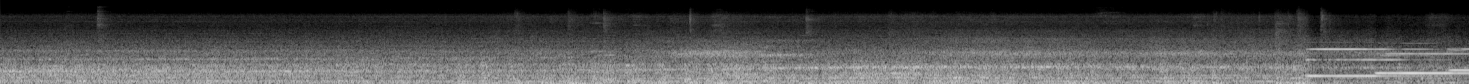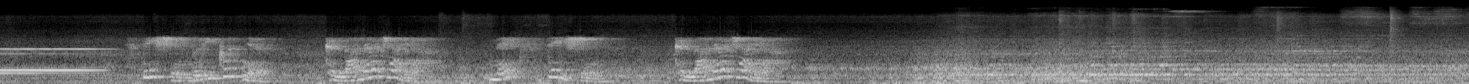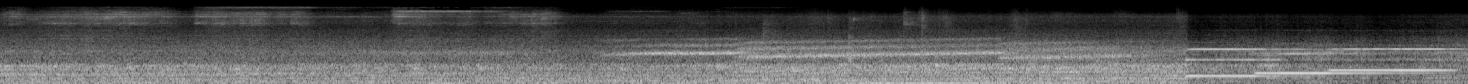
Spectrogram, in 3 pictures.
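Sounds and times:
metro train rolling: 0.0 - 44.0.

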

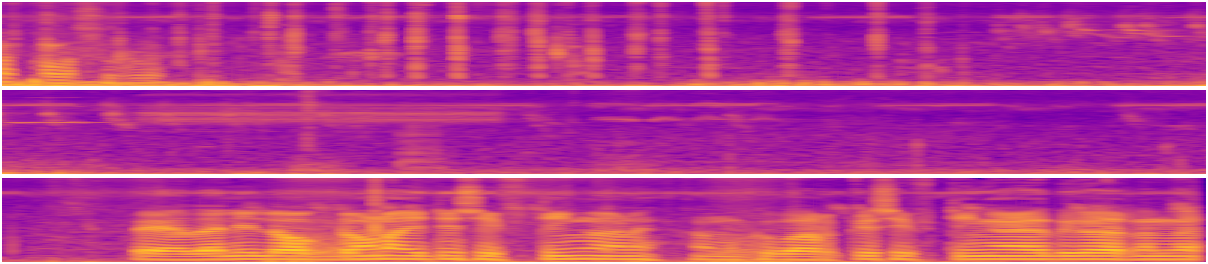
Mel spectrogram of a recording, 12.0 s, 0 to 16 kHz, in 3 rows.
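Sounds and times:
buffalo chewing plants: 0.1 - 7.2, 7.9 - 11.0.

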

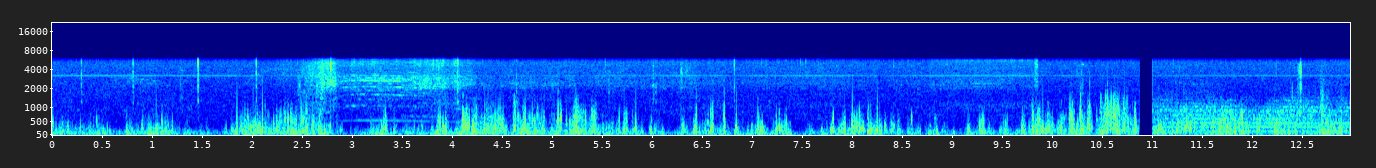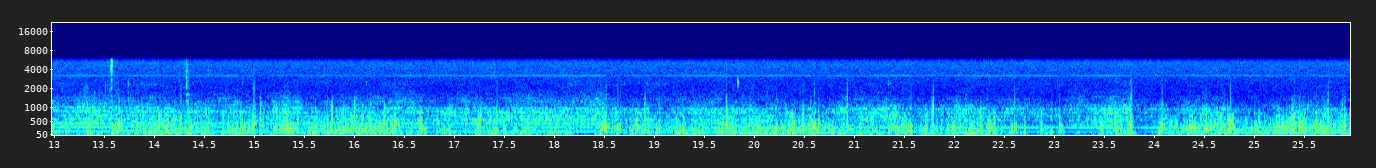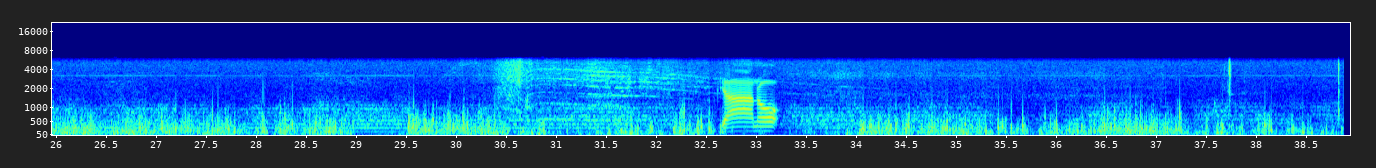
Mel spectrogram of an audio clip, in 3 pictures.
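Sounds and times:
wind buffeting microphone: 0.0 - 38.9.

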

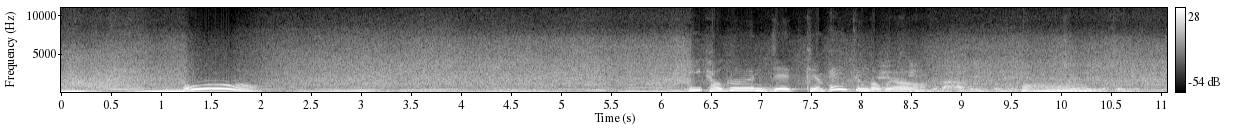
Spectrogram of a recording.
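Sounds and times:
outdoor background hiss: 0.0 - 11.0
soft held low notes: 0.0 - 11.0.

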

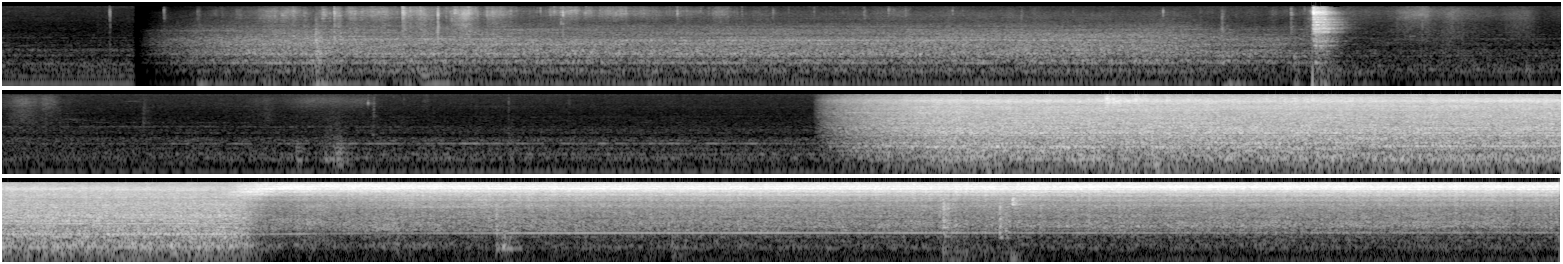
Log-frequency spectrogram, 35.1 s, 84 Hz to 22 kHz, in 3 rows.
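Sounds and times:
heating oven humming: 0.0 - 35.0
vacuum cleaner running: 1.0 - 10.6, 17.8 - 35.0
oven running: 1.1 - 10.4
oven door banging shut: 9.8 - 10.2.

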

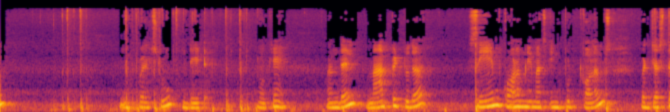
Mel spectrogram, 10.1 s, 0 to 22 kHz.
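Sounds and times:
typing on computer keyboard: 0.8 - 3.8.

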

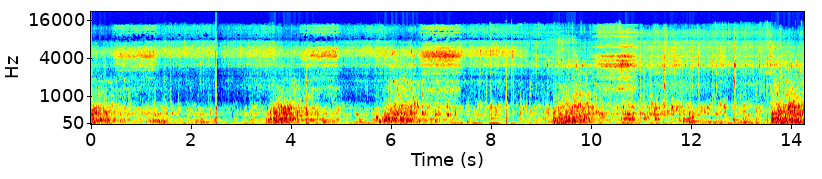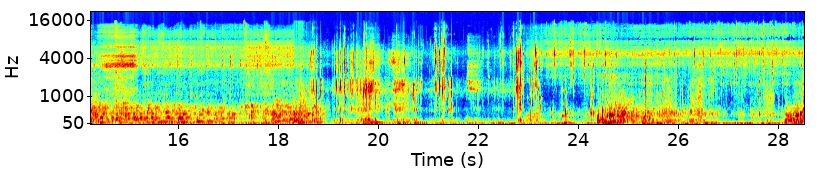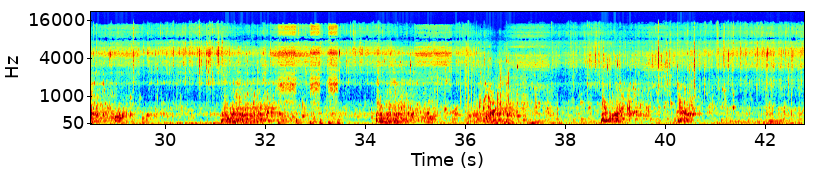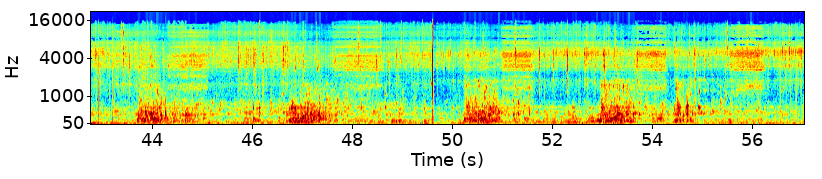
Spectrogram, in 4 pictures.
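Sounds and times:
exhaled bubbles underwater: 0.0 - 57.0
regulator breathing: 32.2 - 33.6, 53.7 - 54.4, 55.5 - 56.5.

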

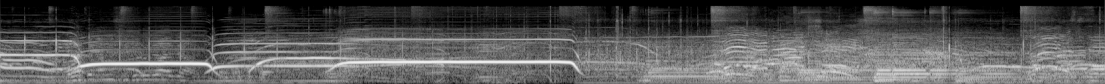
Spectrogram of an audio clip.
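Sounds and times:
band instruments playing: 0.0 - 11.0
concert crowd cheering: 0.0 - 11.0.

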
